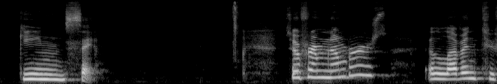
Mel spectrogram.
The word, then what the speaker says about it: quince: to the number 15 remember that that u after q is silent so we don't say quince we have to say ginsei so from numbers 11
